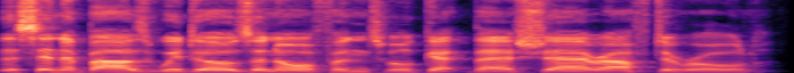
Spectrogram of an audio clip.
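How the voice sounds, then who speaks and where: A man voicing a coolly vindictive spaceship navigator in an audiobook, deliberate and sardonic as he explains. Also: medium pitch, fairly bright tone, clean tone, natural voice. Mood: matter-of-fact.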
